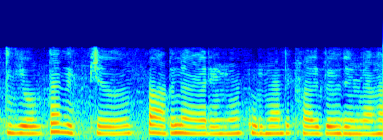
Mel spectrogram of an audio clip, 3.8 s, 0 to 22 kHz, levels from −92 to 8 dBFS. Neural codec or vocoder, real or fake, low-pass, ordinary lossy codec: codec, 44.1 kHz, 1.7 kbps, Pupu-Codec; fake; 5.4 kHz; none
